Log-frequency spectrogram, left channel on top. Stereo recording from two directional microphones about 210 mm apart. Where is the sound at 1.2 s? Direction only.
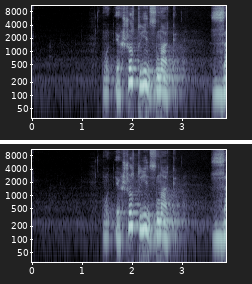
20° left (ahead or behind).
